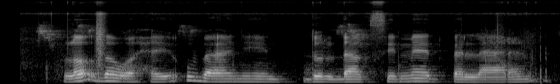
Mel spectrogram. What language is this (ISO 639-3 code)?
som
